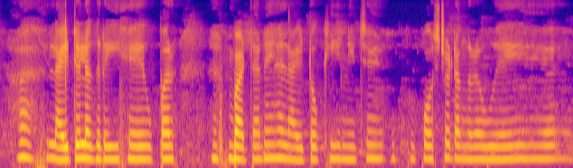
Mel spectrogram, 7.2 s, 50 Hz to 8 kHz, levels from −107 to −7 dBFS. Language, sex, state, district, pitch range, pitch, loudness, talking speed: Hindi, female, Bihar, Madhepura, 220-235 Hz, 230 Hz, -22 LUFS, 135 wpm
